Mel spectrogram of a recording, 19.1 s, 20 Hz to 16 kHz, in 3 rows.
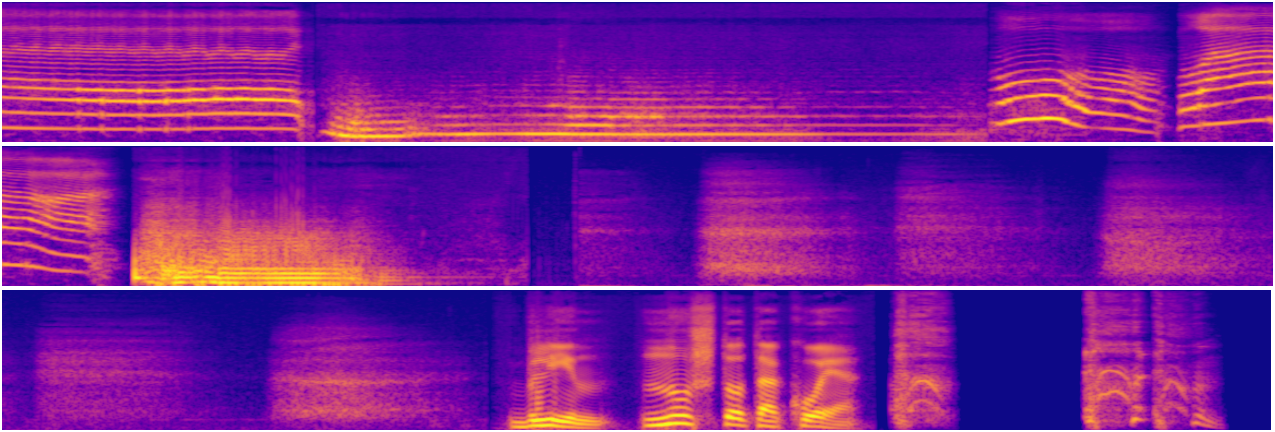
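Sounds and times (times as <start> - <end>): low buzzing blast: 7.0 - 8.5.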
